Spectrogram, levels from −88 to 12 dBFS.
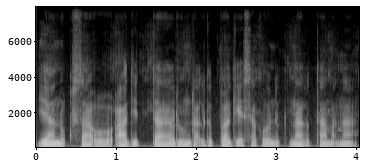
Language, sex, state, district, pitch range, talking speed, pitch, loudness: Garo, male, Meghalaya, West Garo Hills, 110-125 Hz, 135 wpm, 115 Hz, -18 LUFS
